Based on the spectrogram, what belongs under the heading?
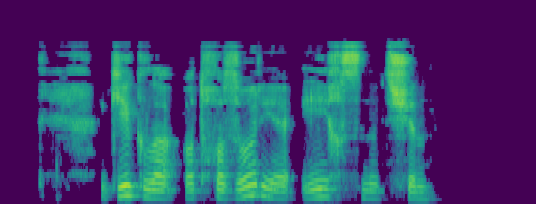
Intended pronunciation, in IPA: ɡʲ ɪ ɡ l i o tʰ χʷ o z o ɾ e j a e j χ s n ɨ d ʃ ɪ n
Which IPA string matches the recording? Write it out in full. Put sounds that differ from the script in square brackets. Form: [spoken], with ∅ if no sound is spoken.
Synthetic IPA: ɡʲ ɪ ɡ l [a] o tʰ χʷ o z o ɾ [i] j a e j χ s n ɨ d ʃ ɪ n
